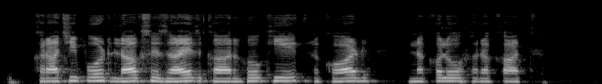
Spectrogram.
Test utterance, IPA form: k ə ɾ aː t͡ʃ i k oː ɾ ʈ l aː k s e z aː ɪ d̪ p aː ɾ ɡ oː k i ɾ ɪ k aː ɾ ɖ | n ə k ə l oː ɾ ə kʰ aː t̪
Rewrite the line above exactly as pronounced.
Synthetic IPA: k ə ɾ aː t͡ʃ i p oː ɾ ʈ l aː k s e z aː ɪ d̪ k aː ɾ ɡ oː k i ɾ ɪ k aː ɾ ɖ | n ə k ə l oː ɾ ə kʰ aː t̪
